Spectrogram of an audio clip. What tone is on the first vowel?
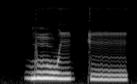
high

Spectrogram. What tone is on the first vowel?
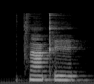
high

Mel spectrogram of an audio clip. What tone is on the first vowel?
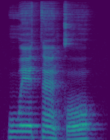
high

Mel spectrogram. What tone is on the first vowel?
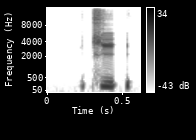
high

